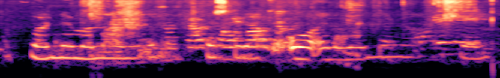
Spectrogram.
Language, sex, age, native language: Icelandic, female, 50-59, Icelandic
